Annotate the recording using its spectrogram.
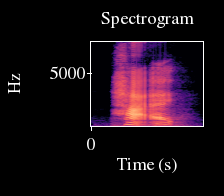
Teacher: a third falling then rising tone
